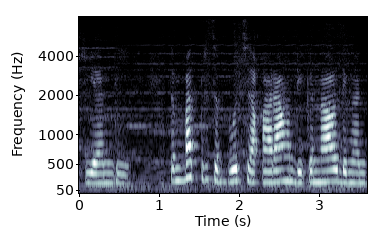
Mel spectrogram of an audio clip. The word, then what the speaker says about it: Giyanti: Dalam pelafalan Belanda, ia tersebut sebagai Yanti, dan sebagai tertulis, ia terbaca sebagai Giyanti.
